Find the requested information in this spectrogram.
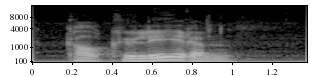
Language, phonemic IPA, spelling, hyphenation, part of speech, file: Dutch, /ˌkɑl.kyˈleː.rə(n)/, calculeren, cal‧cu‧le‧ren, verb, Nl-calculeren.ogg
- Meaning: 1. to calculate 2. to estimate, to reckon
